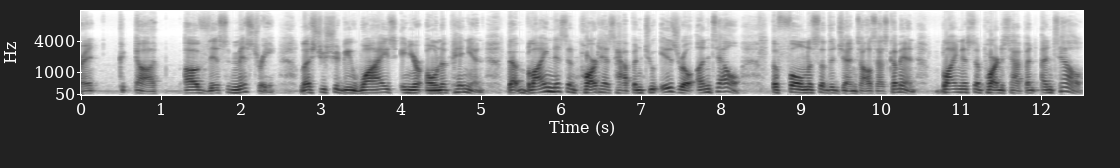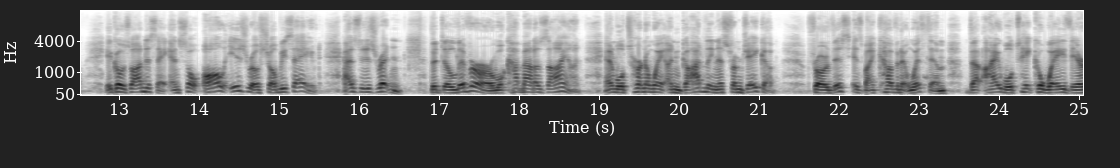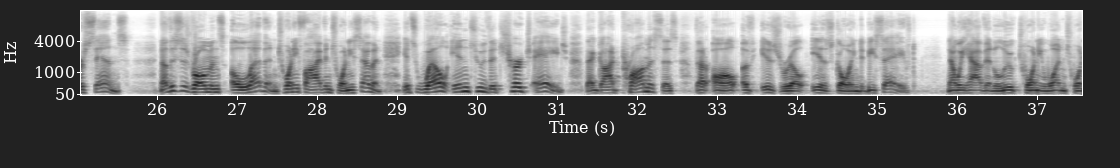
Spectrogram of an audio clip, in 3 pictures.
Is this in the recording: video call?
no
